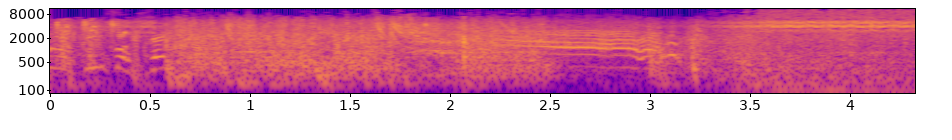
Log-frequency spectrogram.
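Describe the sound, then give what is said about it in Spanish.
A few sharp gunshots from a soldier shooting three enemies in a 1986 war film, the reports cutting through a busy mix where voices are also heard. “En mitad de la huida, los enemigos se encuentran con Highway, que acaba con los tres con su arma.”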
